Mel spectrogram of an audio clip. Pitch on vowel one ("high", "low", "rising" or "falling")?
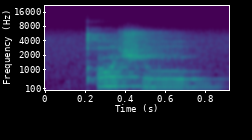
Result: high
